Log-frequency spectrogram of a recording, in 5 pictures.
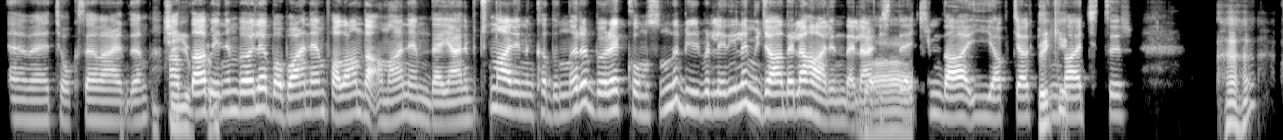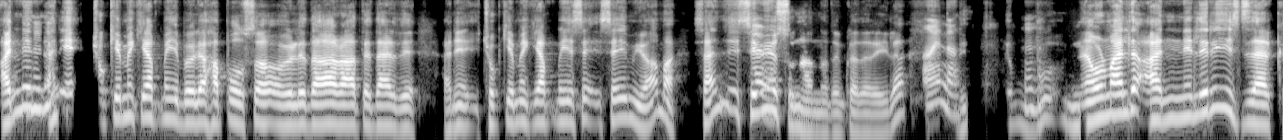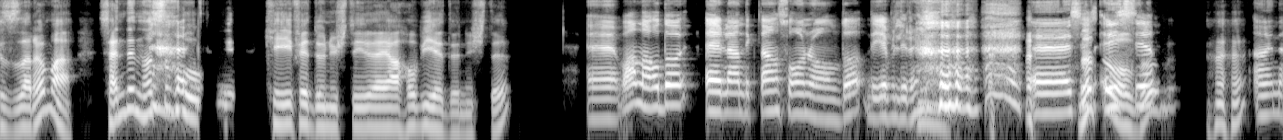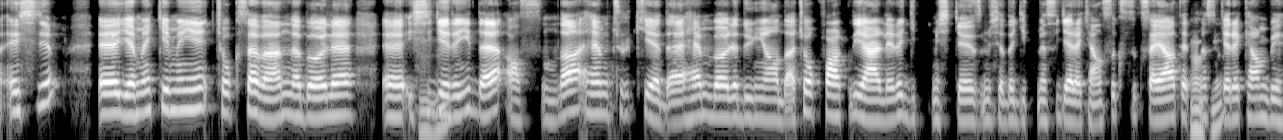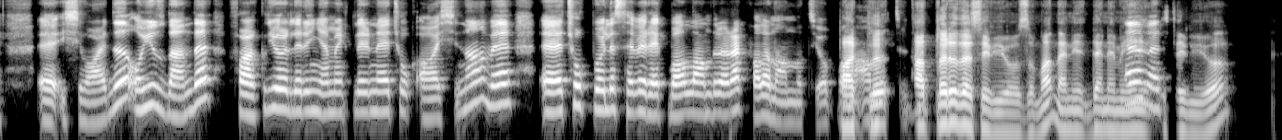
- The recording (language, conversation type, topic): Turkish, podcast, Yemek yapmayı bir hobi olarak görüyor musun ve en sevdiğin yemek hangisi?
- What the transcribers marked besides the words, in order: other background noise; in English: "Wow"; laughing while speaking: "Evet"; chuckle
